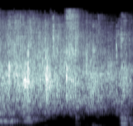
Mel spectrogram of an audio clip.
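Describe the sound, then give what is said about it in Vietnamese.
An audience gives a round of applause for the women, a dense wash of many hands with sharper individual claps popping out now and then, sustained at an even level throughout. “Dành cho chị em một tràng vỗ tay.”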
